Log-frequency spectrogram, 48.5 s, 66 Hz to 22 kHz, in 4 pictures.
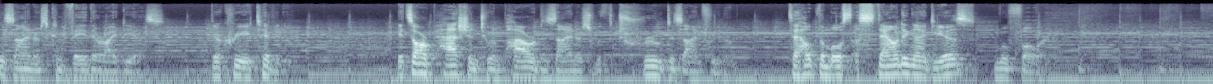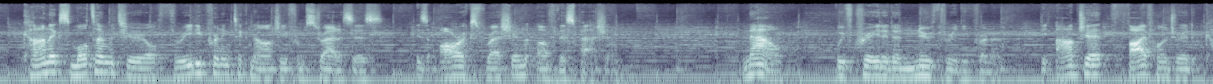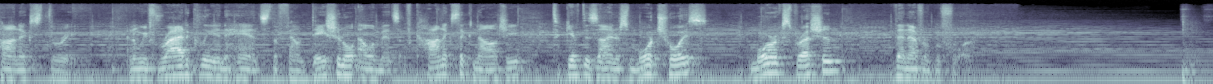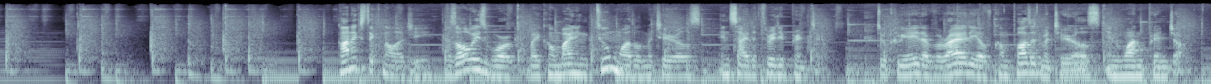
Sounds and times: Speech: 0.0 - 3.0, 4.0 - 10.6, 12.4 - 18.4, 19.5 - 34.1, 39.8 - 48.4
Music: 0.0 - 48.5.

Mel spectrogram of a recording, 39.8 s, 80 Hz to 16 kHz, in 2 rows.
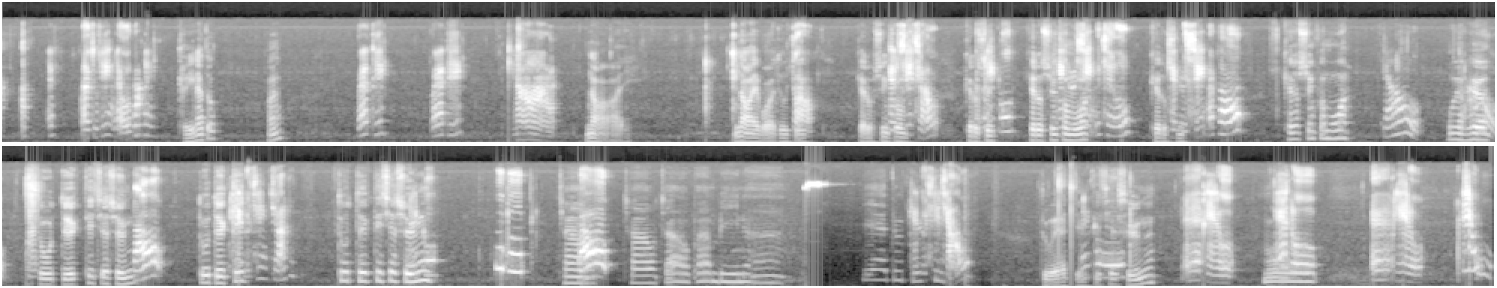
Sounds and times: Inside, small room: 0.0 - 39.8
Speech: 1.2 - 3.0, 9.8 - 16.3, 22.6 - 23.8, 24.4 - 25.8, 33.8 - 35.4, 36.8 - 37.5.

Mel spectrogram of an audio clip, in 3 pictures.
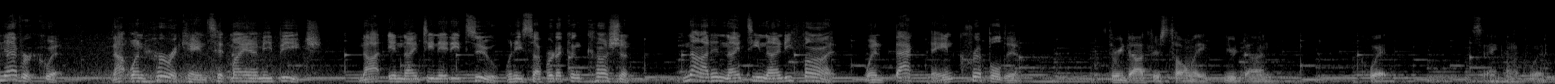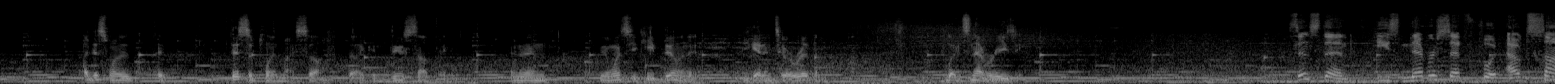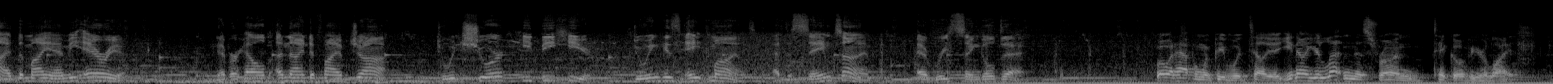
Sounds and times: Music: 0.0 - 46.6
Speech: 1.2 - 10.2, 14.8 - 15.5, 17.9 - 20.0, 20.7 - 23.8, 25.0 - 25.8, 33.3 - 41.4, 42.7 - 46.4.

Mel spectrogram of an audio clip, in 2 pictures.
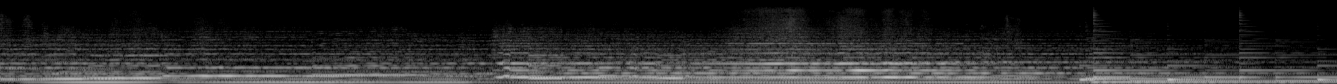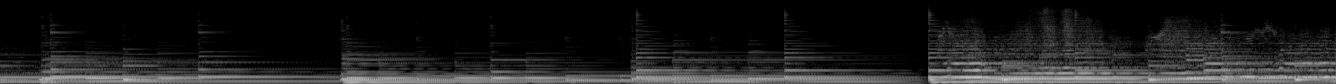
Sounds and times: Music: 0.0 - 26.7.

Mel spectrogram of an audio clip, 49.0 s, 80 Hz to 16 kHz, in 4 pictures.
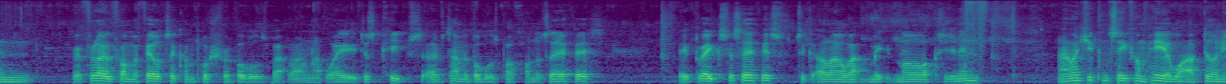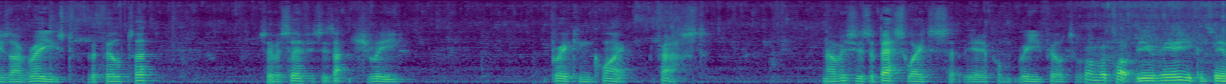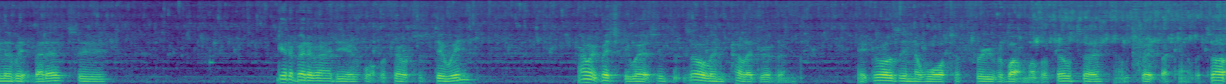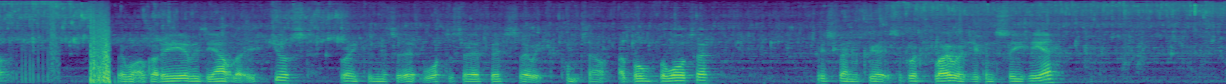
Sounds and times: Speech: 0.0 - 6.1, 6.8 - 9.9, 10.6 - 13.9, 14.8 - 16.4, 17.8 - 19.4, 20.5 - 25.7, 27.3 - 29.4, 30.3 - 36.9, 37.9 - 44.0, 45.0 - 47.4
Water: 0.0 - 49.0.

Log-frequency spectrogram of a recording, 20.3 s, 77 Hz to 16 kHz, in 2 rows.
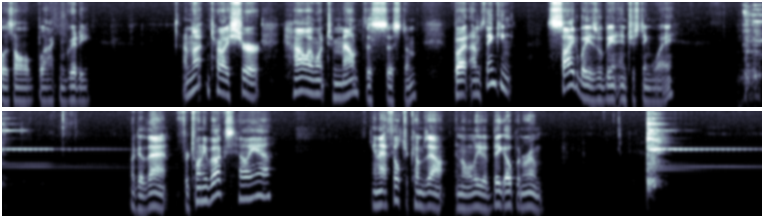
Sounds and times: Speech: 0.0 - 1.2, 2.3 - 9.0, 11.9 - 13.8, 15.0 - 17.4
Inside, small room: 0.0 - 20.2.

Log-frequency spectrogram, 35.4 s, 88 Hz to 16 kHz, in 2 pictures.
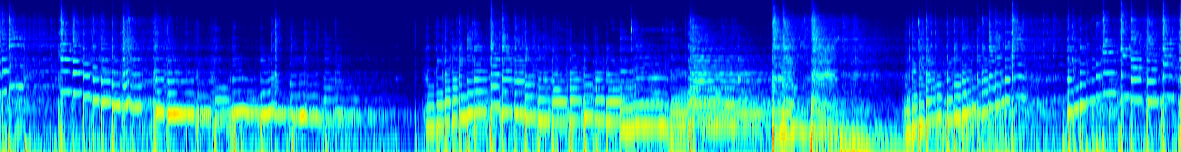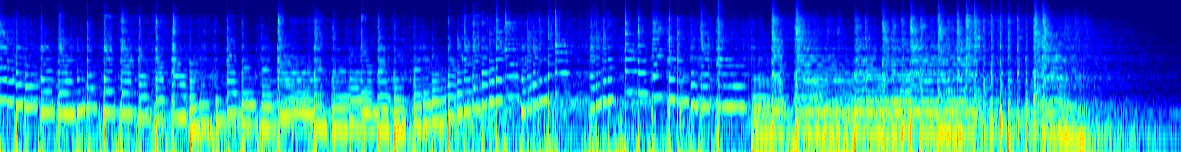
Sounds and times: Acoustic guitar: 0.0 - 35.4
Bass guitar: 6.2 - 26.0, 26.6 - 35.4.

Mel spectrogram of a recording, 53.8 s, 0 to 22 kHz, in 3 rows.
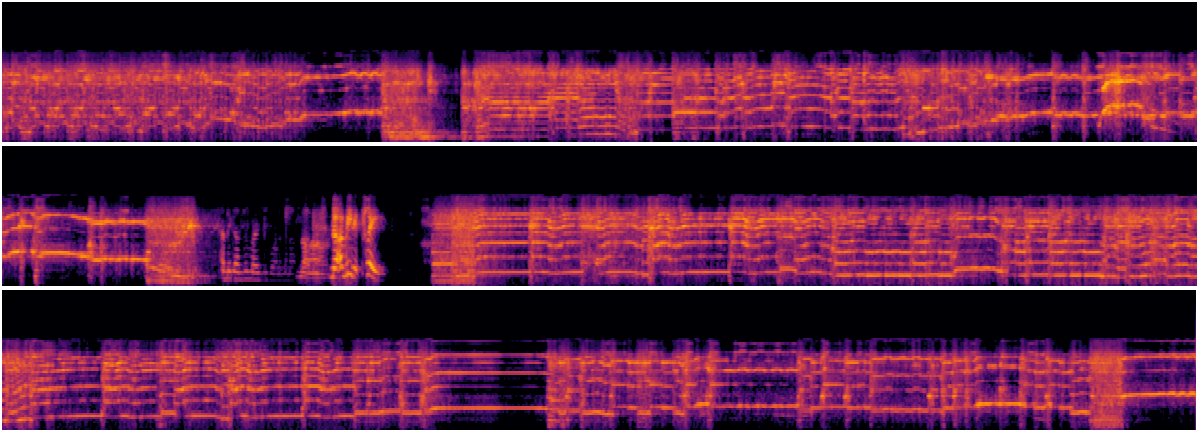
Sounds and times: Speech: 21.2 - 23.7.

